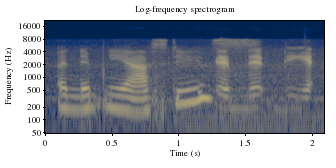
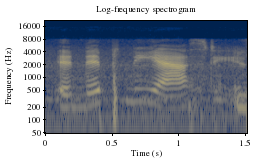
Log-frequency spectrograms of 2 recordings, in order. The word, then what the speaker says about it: Enypniastes: Can you help me pronounce the scientific name for headless chicken monster? Yeah, yeah. Enypniastes. Enypniastes.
